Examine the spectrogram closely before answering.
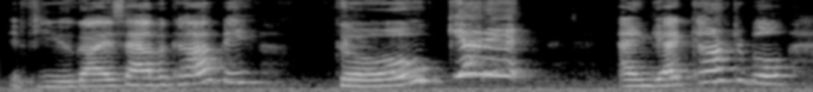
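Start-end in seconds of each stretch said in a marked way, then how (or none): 2.2-5.3 eager urging. Real, not acted. Urging kids to fetch book.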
